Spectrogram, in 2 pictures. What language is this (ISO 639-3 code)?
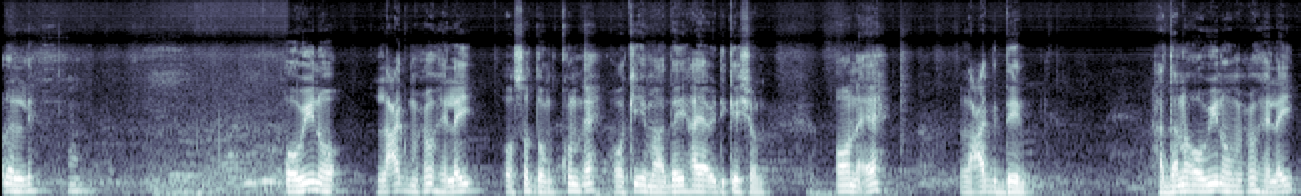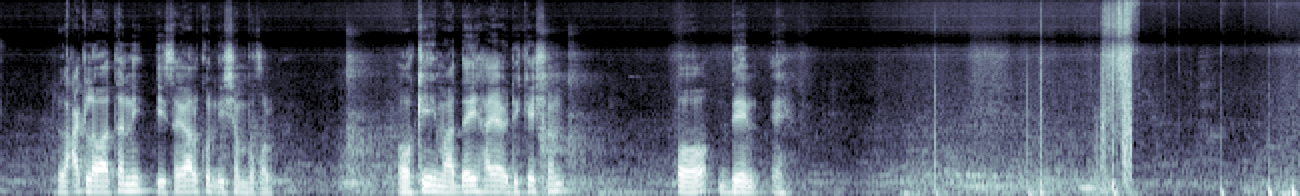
som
